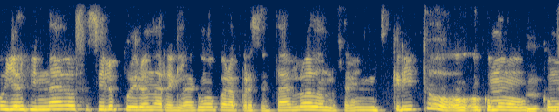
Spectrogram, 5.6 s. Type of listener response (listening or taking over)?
taking over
